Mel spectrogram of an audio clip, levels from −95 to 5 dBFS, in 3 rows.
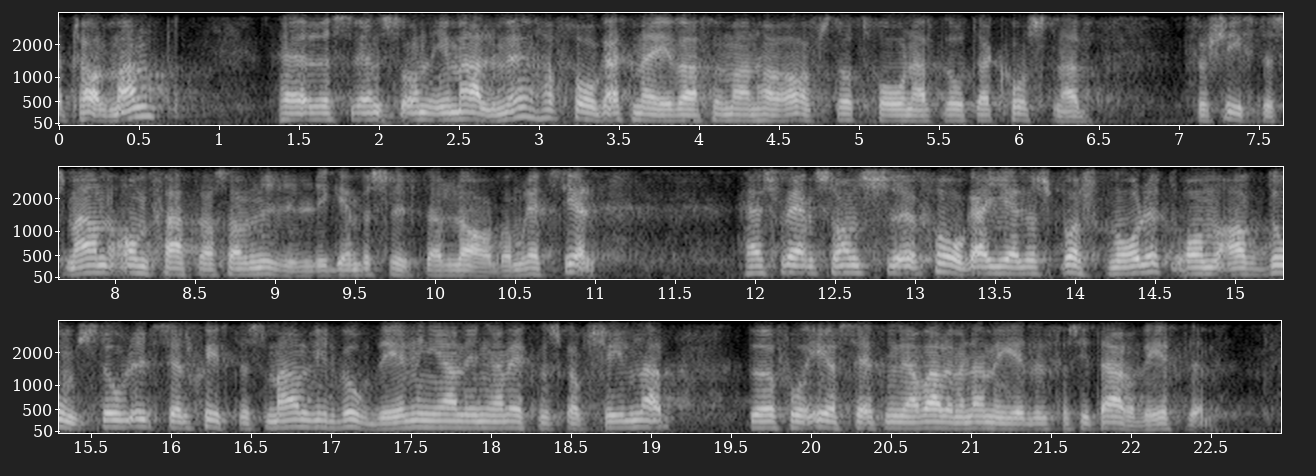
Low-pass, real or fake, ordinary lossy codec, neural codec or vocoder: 3.6 kHz; fake; Opus, 16 kbps; codec, 16 kHz, 4.8 kbps, FACodec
